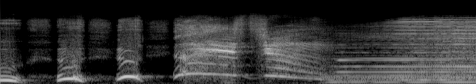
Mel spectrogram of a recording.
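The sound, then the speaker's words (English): Three quick, rising gasping inhales build up to one loud, exaggerated, drawn-out sneeze by a man, followed by a steady humming tone as it fades. “Gesundheit.”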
